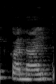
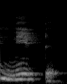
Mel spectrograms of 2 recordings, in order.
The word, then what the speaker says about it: knit: इसे हम पढ़ेंगे कनाइट नहीं पढ़ेंगे, अब हम इसे पढ़ेंगे नेट। इसमें भी के साइलेंट है, इसमें भी के साइलेंट है, ओके।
